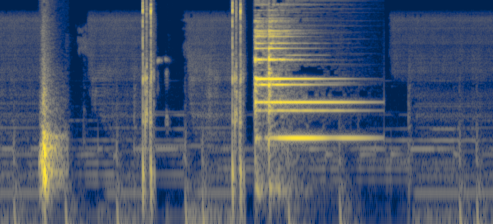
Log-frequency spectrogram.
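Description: Sound effects for an animated subscribe-button graphic: a short pop near the start, two quick double clicks, then a bright bell ding that rings out and fades over about a second and a half.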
